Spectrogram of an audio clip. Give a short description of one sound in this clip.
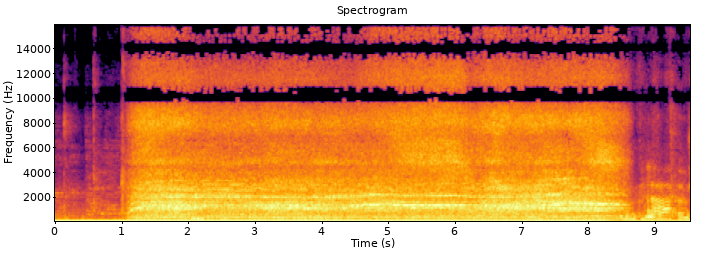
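A hair dryer blows loudly and steadily close by.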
